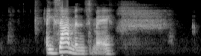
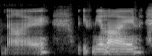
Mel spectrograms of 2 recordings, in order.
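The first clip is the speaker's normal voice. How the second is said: very soft, drained, much quieter; weak groaning refusal; 6 semitones lower, 11 dB quieter than usual. Retold or imitated. Mother in labour brushing off husband's food, faint moan. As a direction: push him away with your last bit of energy.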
